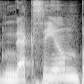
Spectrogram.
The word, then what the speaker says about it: NXIVM: this is Nexium, but it's spelled N-X-I-V-M.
